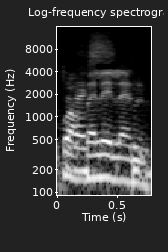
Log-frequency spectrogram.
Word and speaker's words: Poire Belle Hélène: Poire Belle Hélène.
